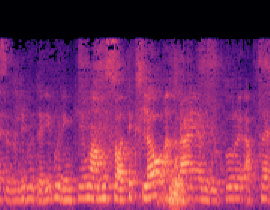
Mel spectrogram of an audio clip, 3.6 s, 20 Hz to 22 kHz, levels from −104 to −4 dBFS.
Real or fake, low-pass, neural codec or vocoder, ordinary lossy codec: fake; 19.8 kHz; autoencoder, 48 kHz, 128 numbers a frame, DAC-VAE, trained on Japanese speech; MP3, 48 kbps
